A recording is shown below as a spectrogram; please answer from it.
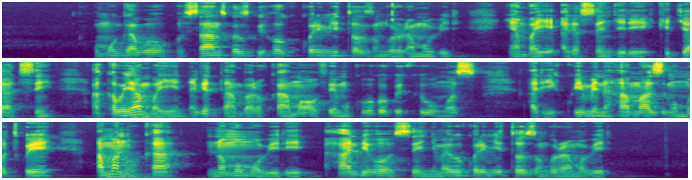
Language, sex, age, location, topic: Kinyarwanda, male, 25-35, Kigali, health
